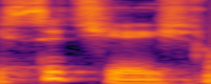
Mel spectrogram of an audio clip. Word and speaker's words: situation: situation we don't say situation we say situ the U is pronounced with a long oo sound ooh together situ so the T makes a CH sound like chicken situ situation because there's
